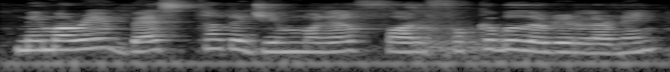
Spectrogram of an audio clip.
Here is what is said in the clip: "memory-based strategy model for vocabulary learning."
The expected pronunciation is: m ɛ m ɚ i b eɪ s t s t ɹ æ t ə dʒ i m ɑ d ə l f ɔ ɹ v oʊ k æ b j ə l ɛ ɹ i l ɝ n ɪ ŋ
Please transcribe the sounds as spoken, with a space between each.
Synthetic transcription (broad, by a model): m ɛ m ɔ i b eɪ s s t ɔ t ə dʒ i m ɑ d ə l f ɔ ɹ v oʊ k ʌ b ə l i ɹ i l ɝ n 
